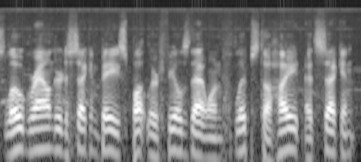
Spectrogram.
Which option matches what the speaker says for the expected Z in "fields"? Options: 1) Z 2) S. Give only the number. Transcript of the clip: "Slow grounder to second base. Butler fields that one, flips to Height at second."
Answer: 1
